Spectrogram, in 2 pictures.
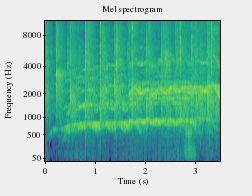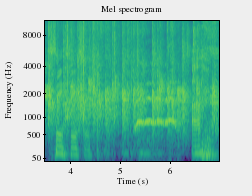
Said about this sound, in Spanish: Así que el primer aplauso es para vosotros.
